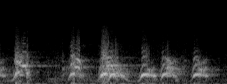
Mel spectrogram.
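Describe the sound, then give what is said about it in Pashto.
A dog barking six times in a loose rhythm, each bark short, loud and mid-pitched, with brief quiet gaps between them. “اوهو دا خو ډېر سپی دی دلته.”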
